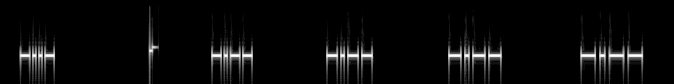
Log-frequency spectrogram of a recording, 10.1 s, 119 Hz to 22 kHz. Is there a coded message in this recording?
Yes: Morse code from 0.3 to 9.6 s, heard as a keyed tone, about 23 wpm, 700 Hz. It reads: X Y Y Y Y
